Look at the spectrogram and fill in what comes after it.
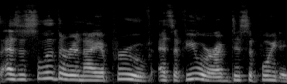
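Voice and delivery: ordinary delivery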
